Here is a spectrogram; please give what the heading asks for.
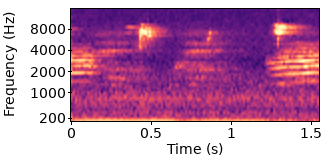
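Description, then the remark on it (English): Faint birdsong in early spring: a few short, high chirps and trills come in two small bursts over a low, steady background hum, with no voices. “When birds begin to sing again, you know they're getting ready for nesting season.”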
